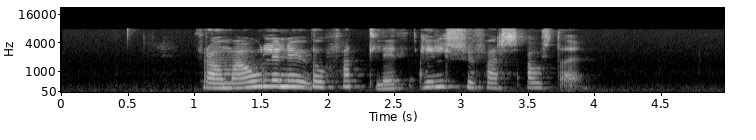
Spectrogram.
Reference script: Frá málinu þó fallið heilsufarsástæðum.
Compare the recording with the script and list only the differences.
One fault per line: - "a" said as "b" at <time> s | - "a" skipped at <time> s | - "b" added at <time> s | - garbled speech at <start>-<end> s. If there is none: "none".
none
